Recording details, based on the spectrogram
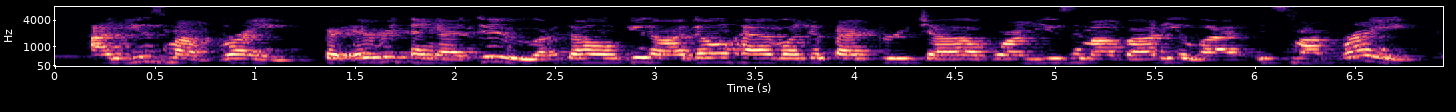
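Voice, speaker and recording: This woman speaks fairly quickly with hardly any pauses, in a monotone, flat intonation. Audible room echo is present. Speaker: attorney. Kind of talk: personal testimony in casual interview. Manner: open, candid and conversational. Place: studio.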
